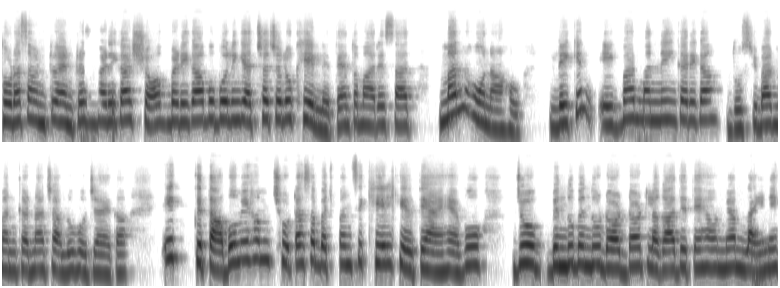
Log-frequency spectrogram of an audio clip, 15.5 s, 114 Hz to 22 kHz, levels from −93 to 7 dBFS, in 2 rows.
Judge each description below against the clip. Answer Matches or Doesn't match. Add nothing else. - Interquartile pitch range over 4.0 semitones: Doesn't match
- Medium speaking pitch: Doesn't match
